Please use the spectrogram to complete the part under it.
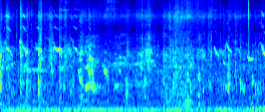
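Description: Young aseel and shamo gamecock stag roosters cluck repeatedly in short, overlapping bursts, fairly close and steady, over a low constant hum of farmyard background.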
